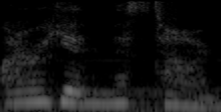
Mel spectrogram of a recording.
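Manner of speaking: not-so-quiet whisper. In a role-play, leaning over to a companion: a loud whisper. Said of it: "not as quietly whisper".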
